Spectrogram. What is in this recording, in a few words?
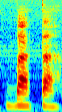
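"bata", Nigerian Pidgin, female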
